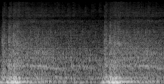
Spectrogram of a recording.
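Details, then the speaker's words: Honda Start 160 motorcycle after the repair: two quick throttle blips rising and falling cleanly, with no ticking or rattle at the top end; the cam chain now sounds quiet and healthy. "sem batimento sem batição sem nada entendeu"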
